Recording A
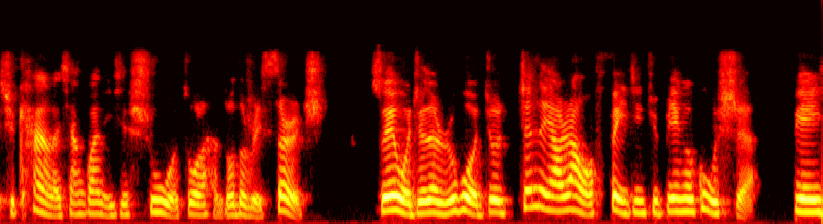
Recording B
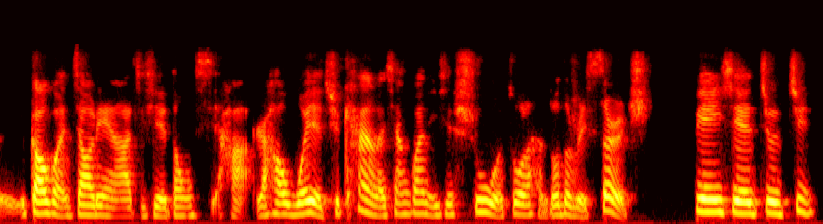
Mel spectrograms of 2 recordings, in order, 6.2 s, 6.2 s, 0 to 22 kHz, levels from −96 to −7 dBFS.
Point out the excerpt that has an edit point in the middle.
B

